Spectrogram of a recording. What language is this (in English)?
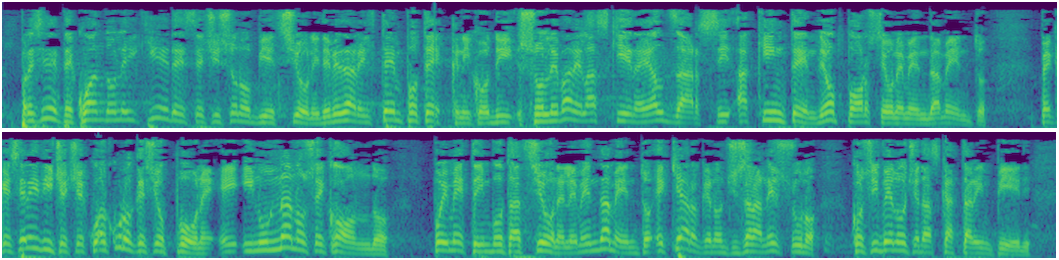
Italian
